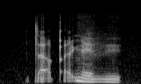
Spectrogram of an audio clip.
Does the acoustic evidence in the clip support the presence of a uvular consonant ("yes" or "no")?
yes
